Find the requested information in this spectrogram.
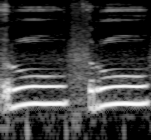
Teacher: را کو موٹی آواز کے ساتھ ادا کیا جائے گا، پر پڑھا جائے گا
